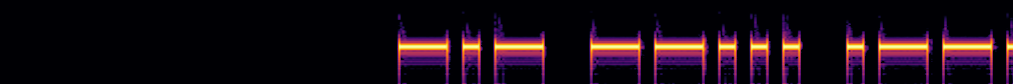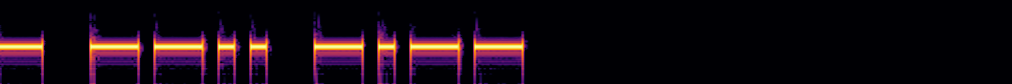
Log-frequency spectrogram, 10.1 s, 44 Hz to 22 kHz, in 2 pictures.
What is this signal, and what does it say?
Morse code, heard as a keyed tone, about 15 wpm, 700 Hz. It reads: K7JZY
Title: USA Call Signs - 5 Characters - 15wpm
